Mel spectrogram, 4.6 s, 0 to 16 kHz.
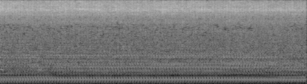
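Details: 1997 Mastercraft (MTD) 38" lawn tractor, 12.5hp Briggs & Stratton single, parked outside for years, fed from a hose fuel reservoir while low on oil: even single-cylinder thump about four per second with smooth low drone, idling cleanly on choke; normal.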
